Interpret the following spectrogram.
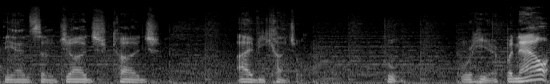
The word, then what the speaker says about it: Ivy Cudgel: Ivy, cudgel. I think that's how you pronounce it.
